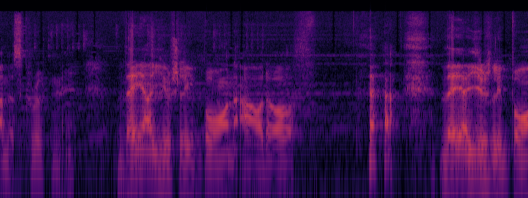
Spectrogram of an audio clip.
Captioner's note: laughs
